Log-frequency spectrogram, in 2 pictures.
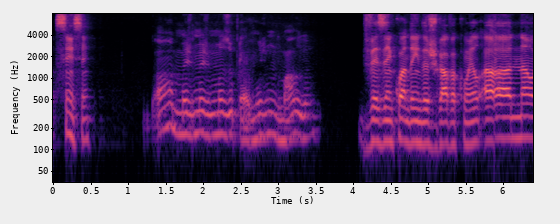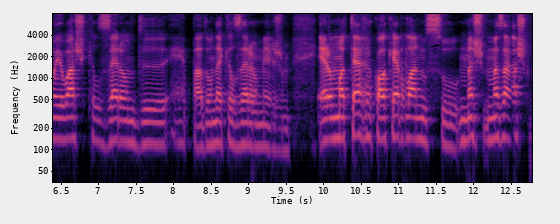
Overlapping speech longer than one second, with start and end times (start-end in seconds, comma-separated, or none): none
